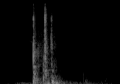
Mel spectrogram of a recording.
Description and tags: door - close 01
Closing a door.
close, closing, closing-door, door, door-close, shut, shutting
